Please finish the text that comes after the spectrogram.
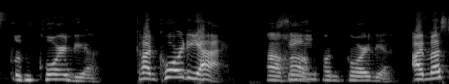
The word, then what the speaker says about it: Concordia: Today, I have Concordia, and she is a transformational coach of Dream to Rise. Did I say your last name correctly? I've been practicing it all day. Actually, it's Concordia.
